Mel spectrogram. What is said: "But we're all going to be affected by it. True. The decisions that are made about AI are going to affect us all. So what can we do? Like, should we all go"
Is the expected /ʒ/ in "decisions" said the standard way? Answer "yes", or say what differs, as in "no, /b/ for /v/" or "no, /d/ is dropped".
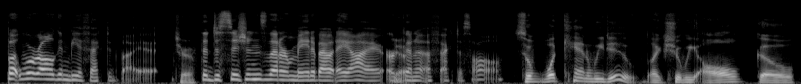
yes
